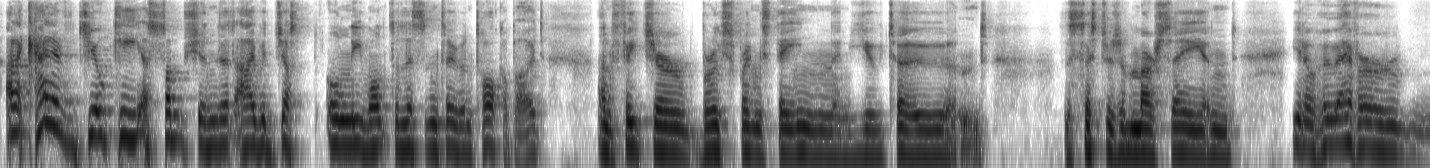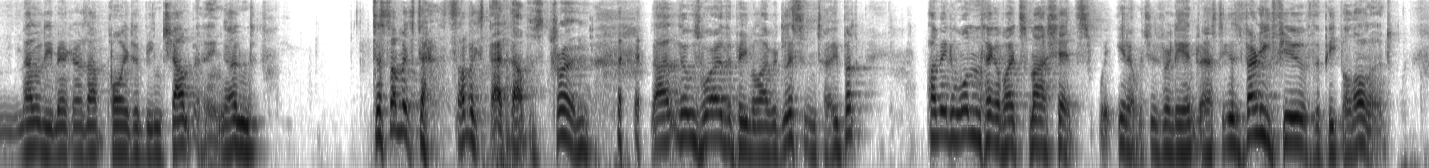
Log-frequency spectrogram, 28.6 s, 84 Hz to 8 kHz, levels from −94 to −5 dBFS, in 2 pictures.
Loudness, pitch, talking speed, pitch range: -20 LUFS, 140 Hz, 170 wpm, 130-155 Hz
